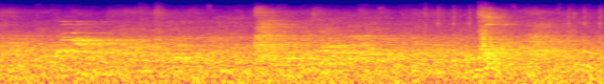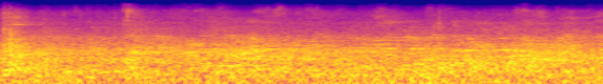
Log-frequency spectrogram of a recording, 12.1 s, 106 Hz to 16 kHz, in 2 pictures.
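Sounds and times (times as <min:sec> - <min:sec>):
murmur of voices in a hall: 0:00.0 - 0:12.0.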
